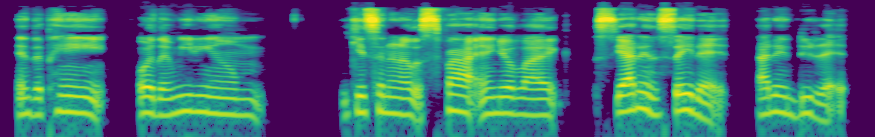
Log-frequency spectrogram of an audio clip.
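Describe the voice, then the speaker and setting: This woman talks at a moderate pace in a fairly low pitch, her intonation monotone and flat, with a dry, close sound and no echo. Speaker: YouTuber and artist. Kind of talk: casual vlog talk. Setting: home bedroom at night. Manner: speaking low. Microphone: new microphone.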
